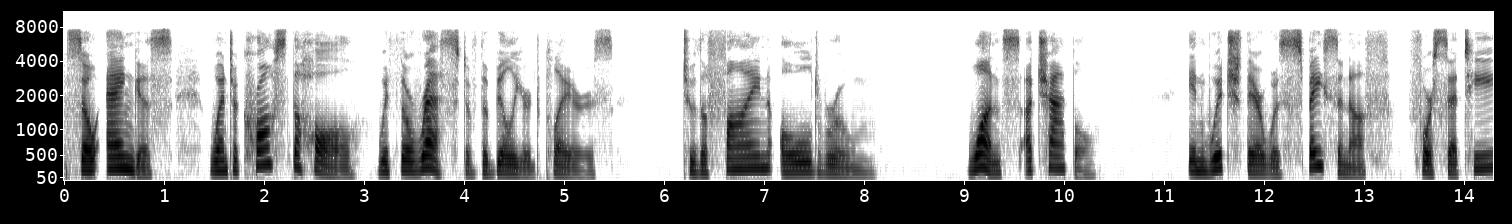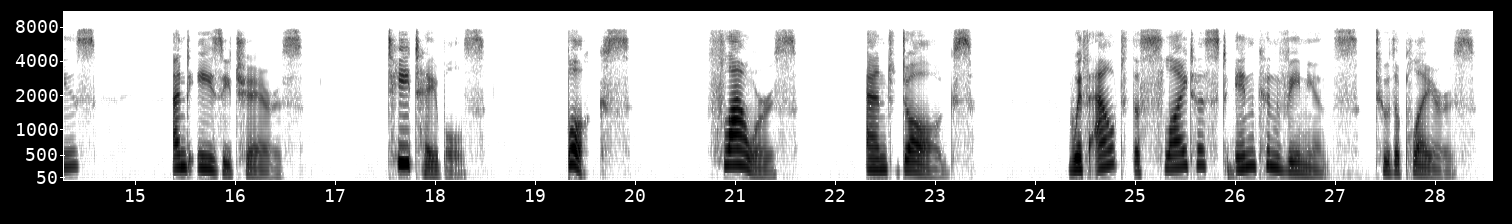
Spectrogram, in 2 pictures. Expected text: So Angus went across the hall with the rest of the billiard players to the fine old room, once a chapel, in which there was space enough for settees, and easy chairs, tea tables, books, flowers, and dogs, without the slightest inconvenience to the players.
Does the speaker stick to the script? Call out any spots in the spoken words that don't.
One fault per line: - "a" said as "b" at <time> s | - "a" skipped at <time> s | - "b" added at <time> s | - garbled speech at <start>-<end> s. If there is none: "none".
none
